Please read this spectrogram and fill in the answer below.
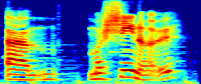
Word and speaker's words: Moschino: one thing I didn't know actually was that Moschino is Moschino because it's Moschino in Italian that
